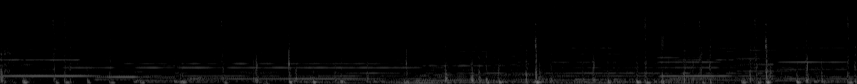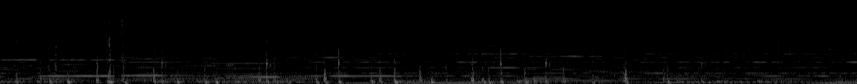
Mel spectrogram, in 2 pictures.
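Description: Horse hooves clip-clopping steadily in Kingdom Come, a continuous rhythmic trot heard up close over a busy layer of game music and ambience, with no talk.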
